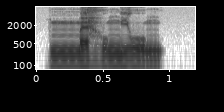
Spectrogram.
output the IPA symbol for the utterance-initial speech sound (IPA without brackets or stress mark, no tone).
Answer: mː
